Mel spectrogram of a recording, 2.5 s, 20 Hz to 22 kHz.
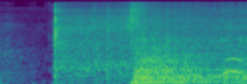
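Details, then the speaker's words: Mercedes C63 AMG with M156 V8, engine freshly rebuilt in two days; quick crank then deep even burble settling into steady idle; healthy start. "have you ever been in an m156 car before Oh man you're in for quite the treat here listen to this glorious gloriousness"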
